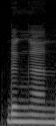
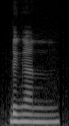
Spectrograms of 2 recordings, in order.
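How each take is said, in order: Both takes have the same delivery.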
